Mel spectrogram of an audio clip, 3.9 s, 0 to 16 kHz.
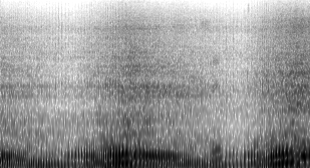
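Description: A Bajaj Pulsar N250 motorcycle engine revs up and down in repeated rising and falling swells, close and loud, with a rider's voice briefly heard over it.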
